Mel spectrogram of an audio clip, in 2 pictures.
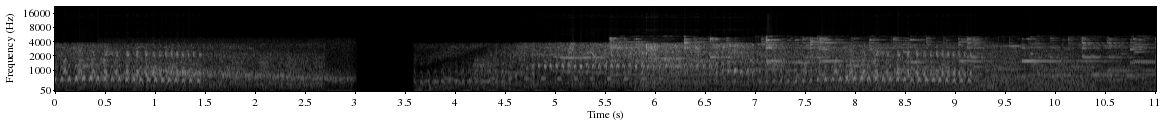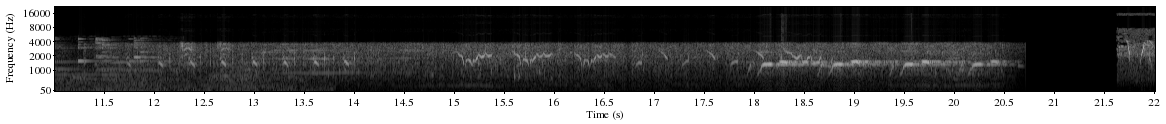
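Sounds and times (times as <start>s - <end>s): low rumble: 3.6s - 14.0s
steady ringing tones: 5.6s - 12.2s
birds chirping: 11.5s - 14.0s, 14.9s - 20.7s, 21.6s - 22.0s.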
